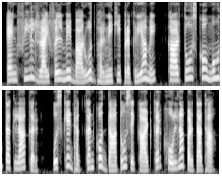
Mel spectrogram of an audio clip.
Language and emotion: Hindi, neutral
